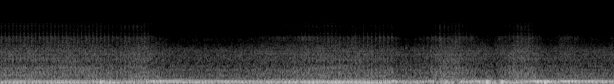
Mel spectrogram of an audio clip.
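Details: Toyota Corolla engine: deep, choppy exhaust rumble with irregular hiccups and thumps breaking the beat, sounding like a cylinder misfire.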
